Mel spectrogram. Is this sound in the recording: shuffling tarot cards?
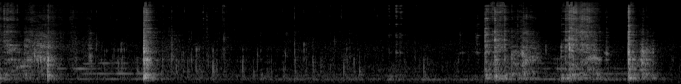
no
